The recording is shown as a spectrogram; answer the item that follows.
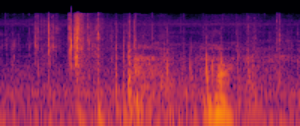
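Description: Banana flower stalk snapping as a banana heart is broken off the plant by hand: a sharp crack about half a second in, with smaller cracks around it.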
